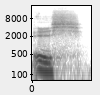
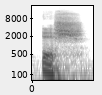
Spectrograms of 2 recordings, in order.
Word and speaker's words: ich: pretentious person yeah so i would always try to say ich and they would all say ish yeah they said ish instead of ik yeah so my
